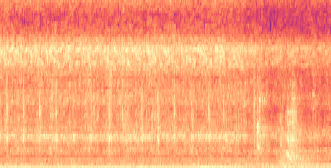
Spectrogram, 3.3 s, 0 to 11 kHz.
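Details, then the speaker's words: 1976 Rowe R-80 jukebox (45rpm, 200-selection): steady mechanical whirring with fast rattling ticks that runs on without an engagement clunk; selector turns but never selects a record, cause suspected, not confirmed. "it's turning the selector now but it's not actually selecting"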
